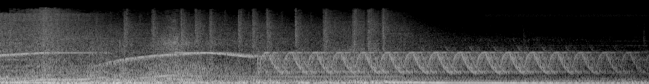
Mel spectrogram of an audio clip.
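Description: Police siren sound effect in a news title sting. It opens with a sudden burst of noise, winds up in a rising wail, then switches about halfway through to a fast, rapidly repeating yelp over a low rumble.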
